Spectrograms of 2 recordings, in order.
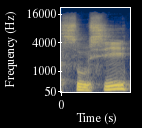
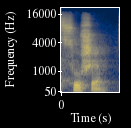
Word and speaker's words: суши: Суси угу. или сосими, поэтому в русском языке говорят суши. Так же, как, например, э, вагю или вагю.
